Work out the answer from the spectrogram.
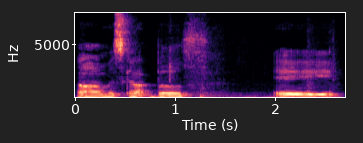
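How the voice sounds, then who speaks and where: A man's voice: fairly low pitch, monotone, extremely slow. An American man giving a casual, offhand product demonstration as a reviewer, recorded indoors at a countertop. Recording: noticeable noise, handling clicks.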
